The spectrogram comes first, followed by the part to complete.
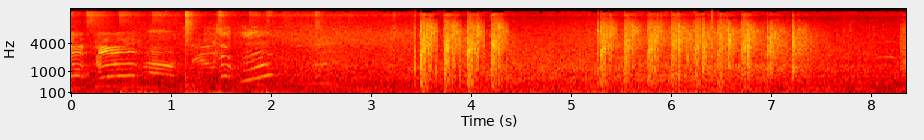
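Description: Gunfire from a drive-by shooting: a quick volley of shots about three and a half seconds in, then a longer run of shots over the following few seconds. Voices call out in the first two seconds.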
